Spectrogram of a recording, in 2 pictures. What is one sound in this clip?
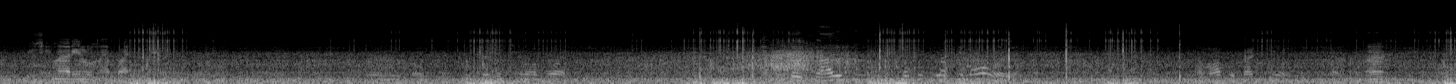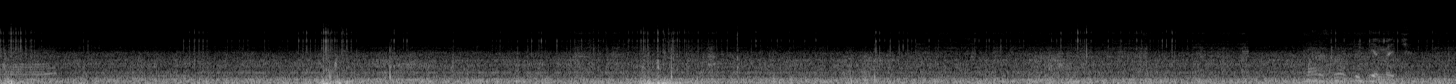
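Tyres roll and rumble over the road, with occasional thumps.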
